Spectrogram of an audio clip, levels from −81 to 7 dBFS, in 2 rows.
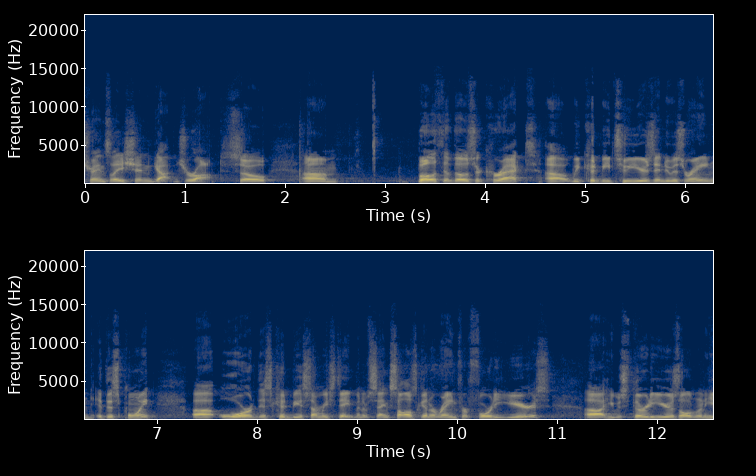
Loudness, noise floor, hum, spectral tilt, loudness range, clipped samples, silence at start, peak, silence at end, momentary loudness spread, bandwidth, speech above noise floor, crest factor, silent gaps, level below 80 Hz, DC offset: -21 LUFS; -47 dBFS; none; -4.5 dB/octave; 3 LU; under 0.1%; 0 s; 0 dBFS; 0 s; 8 LU; 13.5 kHz; 26 dB; 20 dB; none; -74 dBFS; under 0.1%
